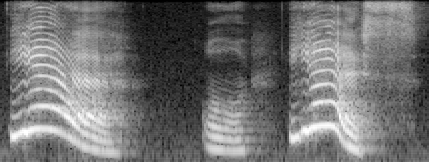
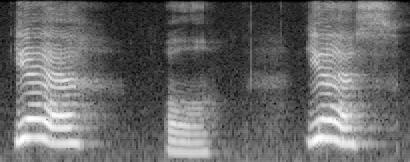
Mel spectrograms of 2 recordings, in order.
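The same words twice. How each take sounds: First: It sounds annoyed, louder and higher in pitch. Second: It sounds bored, quiet and low in pitch. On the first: The speaker is irritated by the question. "a lot more energy used that time to make it louder and a higher pitch" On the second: The speaker is not interested. "Now let's practice showing disinterest"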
